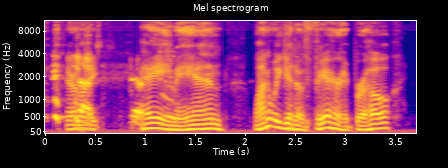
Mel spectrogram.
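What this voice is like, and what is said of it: Stoned dude voice. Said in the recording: “they're always high ... You nailed that impression.”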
